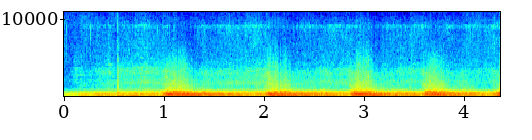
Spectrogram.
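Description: Exhaust beats of Southern Railway King Arthur-class 4-6-0 steam locomotive No. 784 pulling away: four heavy chuffs, coming closer together as it gathers speed.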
